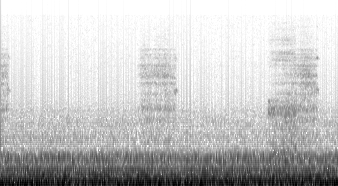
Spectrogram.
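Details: Wild barn owls in a monitored nest box, a mother grooming her chicks; two harsh, breathy hissing bursts about a second apart over a steady low electrical hum.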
